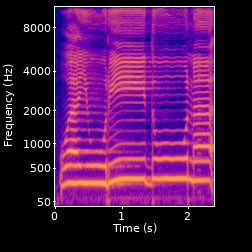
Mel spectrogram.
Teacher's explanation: Wa yuriduna ada ikhfa aqrab karena ada nun sukun yang menghadapi huruf ta, maka nun sukun dibunyikan samar-samar, siap-siap menuju huruf ta disertai dengungan. Dengungnya sedikit karena ta ini makhrajnya dekat dengan nun.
